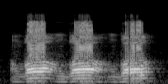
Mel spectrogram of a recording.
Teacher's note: দেখেন একদম ছবি দেওয়া আছে এখানে, গ এইখানে লাগবে, আপনার গলার ছোট জিহ্বাটা এই জায়গায় লাগবে গ বলতে গেলে। গ নরমাল গ না বাংলার, একটু গলার ভেতর থেকে হবে, কণ্ঠনালীর শেষ অংশ থেকে হবে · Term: গাইন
